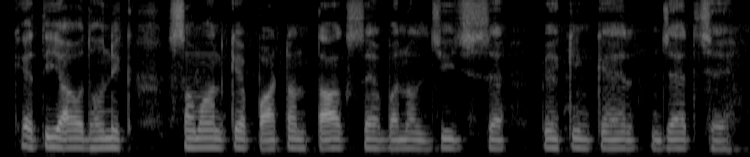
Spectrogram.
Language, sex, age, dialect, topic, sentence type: Maithili, male, 46-50, Bajjika, agriculture, statement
